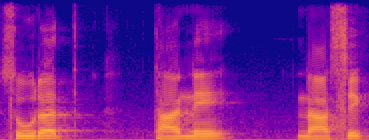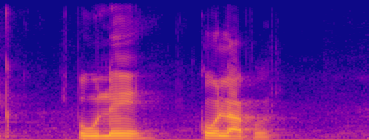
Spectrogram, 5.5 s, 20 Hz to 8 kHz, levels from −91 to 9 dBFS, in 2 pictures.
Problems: constant background noise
